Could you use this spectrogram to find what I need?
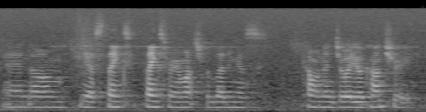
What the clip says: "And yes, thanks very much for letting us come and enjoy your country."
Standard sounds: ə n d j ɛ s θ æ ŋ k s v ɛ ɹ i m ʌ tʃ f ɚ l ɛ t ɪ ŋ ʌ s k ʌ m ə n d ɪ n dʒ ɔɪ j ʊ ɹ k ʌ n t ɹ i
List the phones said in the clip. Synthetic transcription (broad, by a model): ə n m j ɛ s θ æ ŋ k s v ɛ ɹ i m ʌ tʃ f ɚ l ɛ t ɪ ŋ ʌ s k ʌ m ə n ɪ n dʒ ɔɪ j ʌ ɹ k ʌ n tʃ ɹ i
